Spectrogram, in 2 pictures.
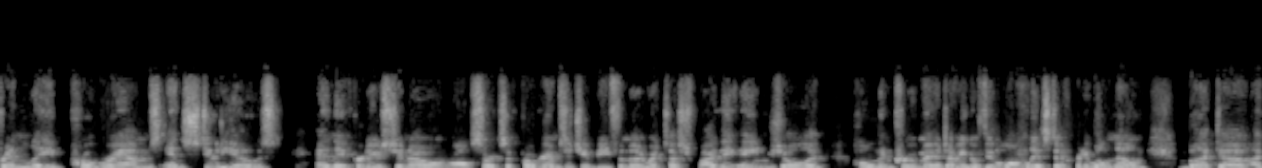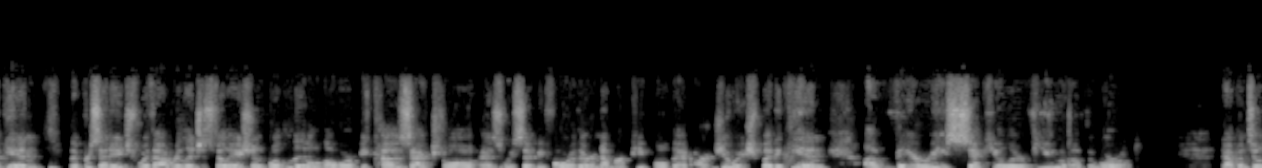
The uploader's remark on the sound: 2020 Zoom Conference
